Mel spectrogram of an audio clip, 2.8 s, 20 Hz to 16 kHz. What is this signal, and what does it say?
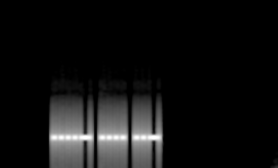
Morse code, heard as a keyed tone, about 34 wpm, 700 Hz. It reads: 4HU
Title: Three Challenging Letter-Number Combinations 35wpm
